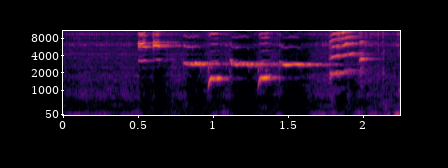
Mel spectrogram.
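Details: An orange-headed thrush sings in a lure recording: mellow, lower whistled notes that slur upward, joined by sustained higher tones, ending in a bright rising phrase.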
